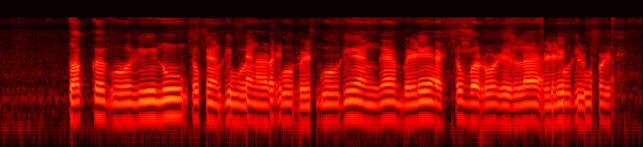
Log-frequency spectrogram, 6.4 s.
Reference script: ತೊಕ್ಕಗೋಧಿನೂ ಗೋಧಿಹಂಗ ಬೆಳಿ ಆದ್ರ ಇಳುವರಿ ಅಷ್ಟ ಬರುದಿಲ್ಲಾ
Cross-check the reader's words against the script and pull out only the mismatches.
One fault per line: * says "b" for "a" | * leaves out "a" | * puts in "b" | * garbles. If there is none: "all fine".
* garbles
* leaves out "ಆದ್ರ ಇಳುವರಿ"
* garbles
